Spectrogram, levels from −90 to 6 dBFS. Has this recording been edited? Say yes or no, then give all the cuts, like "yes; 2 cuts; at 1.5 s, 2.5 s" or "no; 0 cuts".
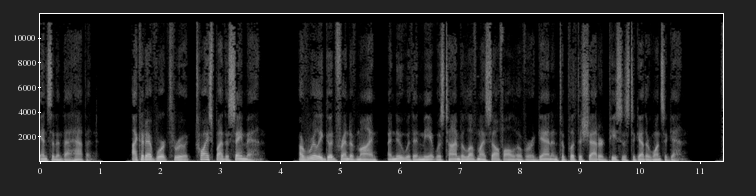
yes; 2 cuts; at 2.6 s, 5.8 s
